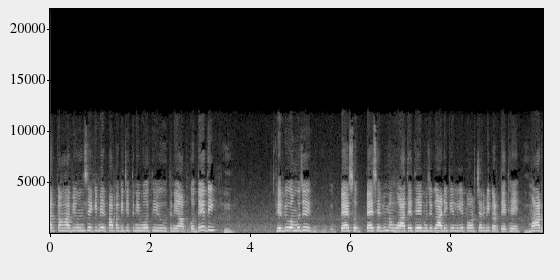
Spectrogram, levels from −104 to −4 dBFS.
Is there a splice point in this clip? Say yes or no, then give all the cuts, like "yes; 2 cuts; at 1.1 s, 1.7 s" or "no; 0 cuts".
no; 0 cuts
